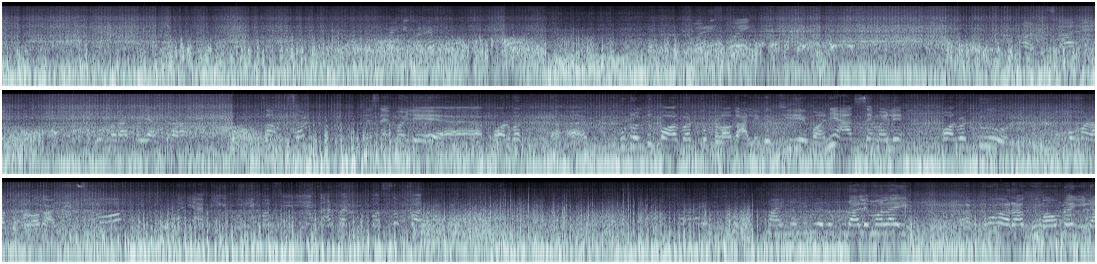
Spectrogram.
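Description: Wind buffeting the microphone and a motorbike engine running while riding, a steady loud rush with a low rumble underneath. From about halfway through, a voice talks over it.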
